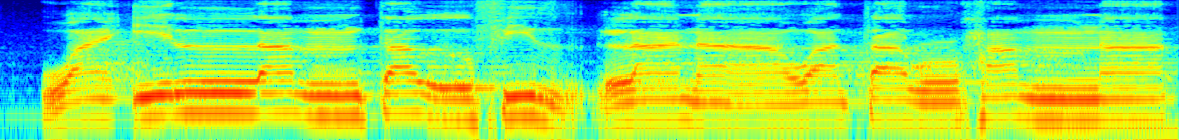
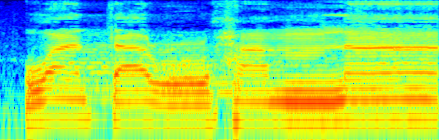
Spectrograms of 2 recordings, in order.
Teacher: Ro sukun didahului fathah disebut bacaan ro tafkhim atau tebal. Bunyi ro kurangi getarannya. Angkat ujung lidah sampai menempel di langit-langit lisan.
